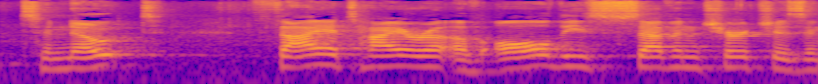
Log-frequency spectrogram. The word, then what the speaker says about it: Thyatira: Well, tonight we're looking into Jesus' letter to the church in Thyatira, is how you say it.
